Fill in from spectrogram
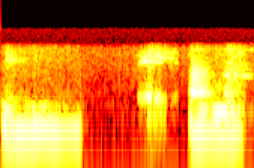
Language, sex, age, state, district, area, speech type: Tamil, female, 45-60, Tamil Nadu, Tiruvannamalai, rural, conversation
